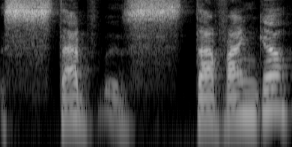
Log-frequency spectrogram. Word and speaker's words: Stavanger: But this is Dragon's Nest in Stavanger.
